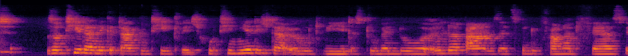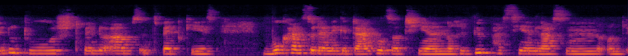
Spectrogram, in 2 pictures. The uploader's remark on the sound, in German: Audiomitschnitt meines Webinars in 2019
